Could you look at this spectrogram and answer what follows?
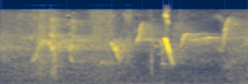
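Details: Male lyrebird singing a complex song to persuade females to come close and admire his plumes: clear whistled notes sweeping up and down, with sharp descending slurs and a loud rising whistle near the end.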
